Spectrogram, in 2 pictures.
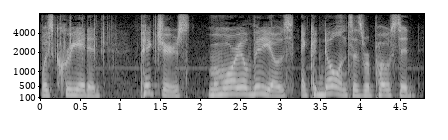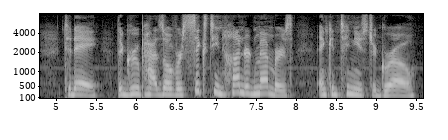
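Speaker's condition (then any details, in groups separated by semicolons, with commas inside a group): No condition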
